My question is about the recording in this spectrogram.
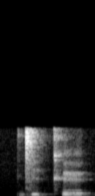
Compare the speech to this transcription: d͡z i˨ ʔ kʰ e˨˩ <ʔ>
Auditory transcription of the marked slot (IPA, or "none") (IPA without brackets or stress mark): none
